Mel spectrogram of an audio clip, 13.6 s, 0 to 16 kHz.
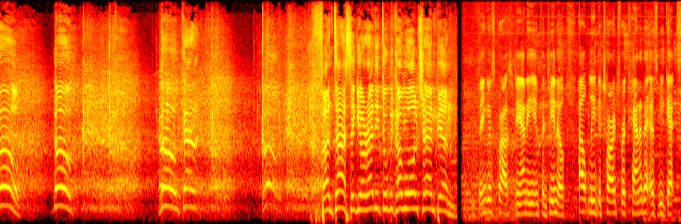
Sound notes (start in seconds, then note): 5.1 applause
